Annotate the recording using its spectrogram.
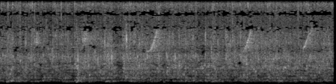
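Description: Drain water gushing out of a pipe from a concrete fish pond and splashing into shallow water, a steady rushing flow. The drain is running strong.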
